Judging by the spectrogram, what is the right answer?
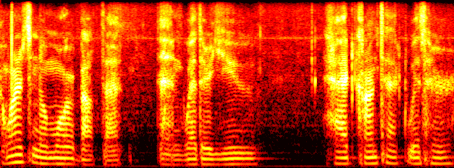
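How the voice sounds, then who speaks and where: With an American accent, a man speaks at a fairly low pitch and a fairly slow pace. His intonation is fairly even, broken by long, frequent pauses. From New York. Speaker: audience member. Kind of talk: audience question.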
